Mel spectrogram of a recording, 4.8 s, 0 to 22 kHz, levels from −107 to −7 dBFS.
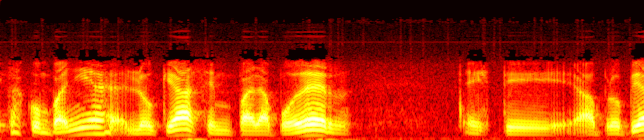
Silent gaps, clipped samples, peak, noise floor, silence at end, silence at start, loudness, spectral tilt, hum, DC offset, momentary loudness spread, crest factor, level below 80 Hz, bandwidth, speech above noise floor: none; under 0.1%; -2 dBFS; -60 dBFS; 0 s; 0 s; -18 LUFS; -8 dB/octave; none; under 0.1%; 15 LU; 18 dB; -64 dBFS; 3.8 kHz; 42 dB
